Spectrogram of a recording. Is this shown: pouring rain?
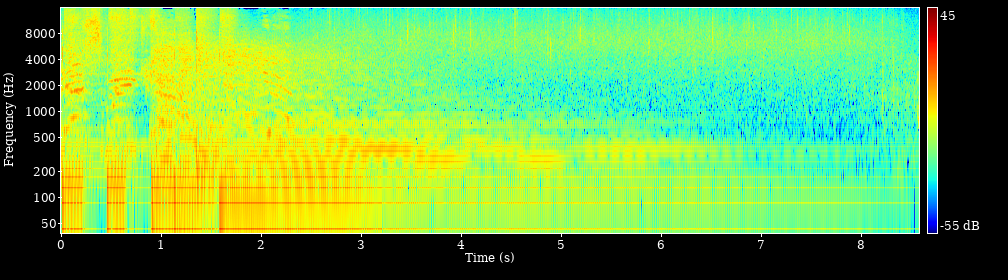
yes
